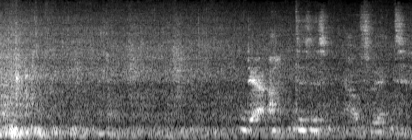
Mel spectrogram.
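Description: Quiet room with a steady faint hiss, a sharp click right at the start, and a woman's voice murmuring faintly in the second half.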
